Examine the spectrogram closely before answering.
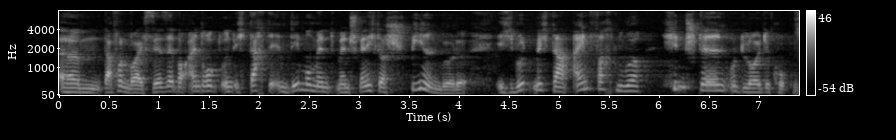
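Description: A man's pitch swings very widely while his pace stays moderate. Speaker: TV journalist. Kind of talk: casual chat. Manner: mumbling.

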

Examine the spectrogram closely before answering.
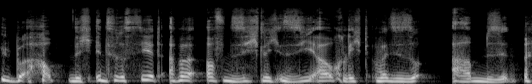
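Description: A man's put-on character voice, nasal and fairly high-pitched, at a moderate pace. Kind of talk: comic voice imitation. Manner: arrogant, condescending.

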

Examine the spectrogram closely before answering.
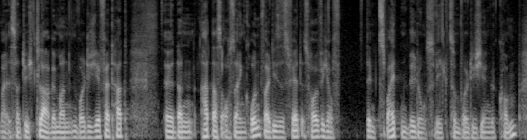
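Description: A man speaks fairly quickly in a very deep, low voice with a dark, mellow tone and fairly even intonation. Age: 40s. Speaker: equestrian vaulting coach and former champion. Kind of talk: interview. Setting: office.

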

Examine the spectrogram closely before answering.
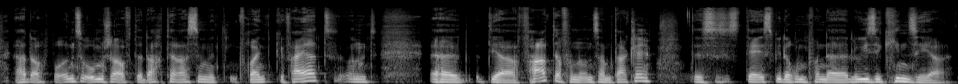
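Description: Moderately paced, a man with a normal speaking voice talks in a medium pitch with ordinary pitch variation, in a very clean recording with a silent background. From Bavaria, Ingolstadt. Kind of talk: interview conversation.

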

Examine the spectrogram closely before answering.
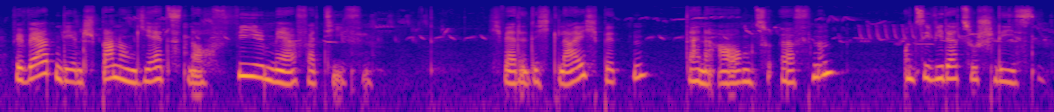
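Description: A calm, soothing tone at a very slow pace, with lively intonation, long, frequent pauses and noticeable background noise. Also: woman, medium pitch for a woman. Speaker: meditation guide. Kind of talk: guided meditation. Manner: slow, soothing and hypnotic; soft-spoken, calm, with long pauses.

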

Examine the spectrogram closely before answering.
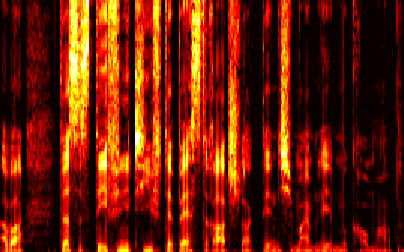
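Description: Talking at a fairly quick pace, a man has an unremarkable speaking voice with ordinary pitch variation, recorded in a dry, close sound with no echo. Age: 30s. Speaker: founder of a creator marketing platform. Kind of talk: casual interview. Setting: studio.

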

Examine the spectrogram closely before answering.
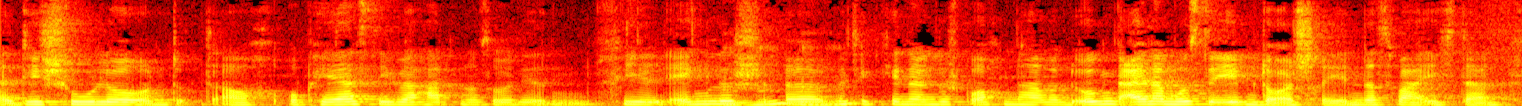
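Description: Noticeable background noise sits behind a woman's fairly low-pitched voice. Her pace is fairly quick and her intonation monotone and flat. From Germany, near Cologne. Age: 50s. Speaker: second-generation Korean German interviewee. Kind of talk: interview.

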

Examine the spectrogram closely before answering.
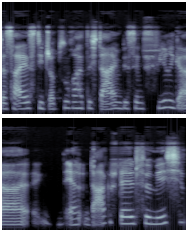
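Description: The woman talks at a very slow pace. Her voice sounds dry and close, with no echo. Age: 20s. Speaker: HR staff for interns. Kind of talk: podcast interview.

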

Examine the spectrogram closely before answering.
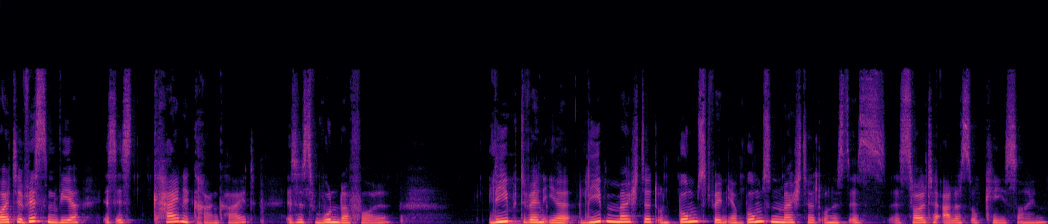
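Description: A woman with a fairly high pitch and a dark, mellow tone talks at a fairly slow pace, with big swings in loudness. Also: ordinary pitch variation. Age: 30s. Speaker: wedding celebrant, former advertising professional. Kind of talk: casual chat. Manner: animated.

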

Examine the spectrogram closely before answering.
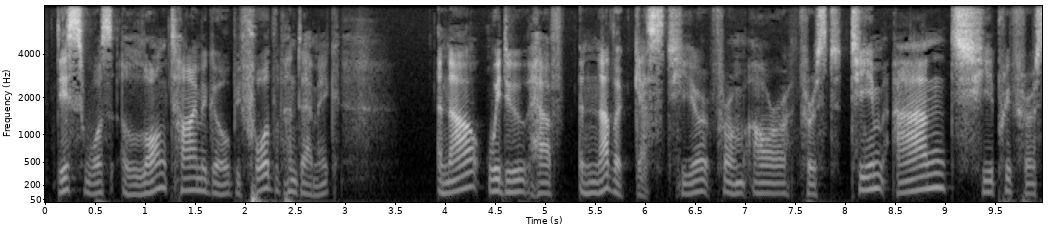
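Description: Over a quiet background, a man with a German accent talks at a fairly slow pace and medium pitch, with ordinary pitch variation and a dry, close sound with no echo. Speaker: podcast host. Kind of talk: casual chat. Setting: recorded in a fan shop.

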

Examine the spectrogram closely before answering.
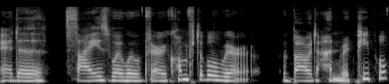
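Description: A woman's medium-pitched voice at a moderate pace, with ordinary pitch variation and a dry, close sound with no echo. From Germany. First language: German. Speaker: architect. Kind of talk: interview.

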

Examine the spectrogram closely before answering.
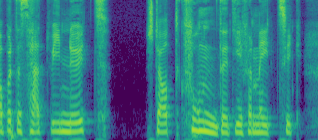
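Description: An unremarkable speaking voice moves at a moderate pace. The recording is very clean with a silent background, and the sound is dry and close with no echo. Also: woman. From Switzerland, Zurich area. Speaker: church executive council president. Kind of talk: casual interview.

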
